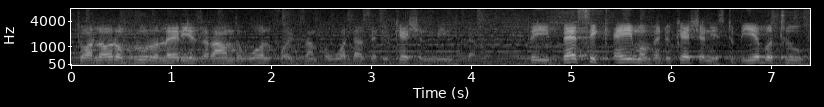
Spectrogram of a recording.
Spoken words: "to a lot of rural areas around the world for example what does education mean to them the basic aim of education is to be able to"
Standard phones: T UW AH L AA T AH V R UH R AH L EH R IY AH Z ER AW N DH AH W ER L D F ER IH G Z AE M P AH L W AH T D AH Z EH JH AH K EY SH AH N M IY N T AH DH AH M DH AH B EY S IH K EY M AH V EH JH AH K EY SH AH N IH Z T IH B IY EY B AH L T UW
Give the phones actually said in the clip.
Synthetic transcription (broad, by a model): T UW AH L AA T AH V R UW R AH L EH R IY AH Z ER AW N DH AH W ER L D F ER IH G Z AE M P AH L W AH T D AH Z EH JH AH K EY SH AH N M IY N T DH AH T DH AH B EY S IH K EY M AH V EH JH AH K EY SH AH N IH Z T IH B IY EY B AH L T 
